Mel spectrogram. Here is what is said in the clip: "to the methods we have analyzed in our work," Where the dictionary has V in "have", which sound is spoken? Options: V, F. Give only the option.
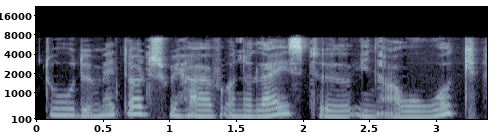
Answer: V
